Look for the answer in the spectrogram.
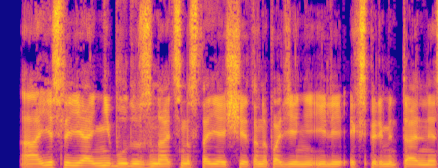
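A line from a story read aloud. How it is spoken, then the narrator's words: Plain. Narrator (Russian): спросил он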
